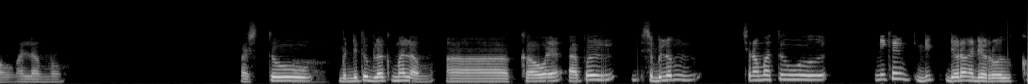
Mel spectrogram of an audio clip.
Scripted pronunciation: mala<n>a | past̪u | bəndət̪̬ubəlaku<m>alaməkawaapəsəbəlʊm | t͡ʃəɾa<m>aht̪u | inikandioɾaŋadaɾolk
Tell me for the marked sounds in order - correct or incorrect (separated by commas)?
incorrect, correct, correct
